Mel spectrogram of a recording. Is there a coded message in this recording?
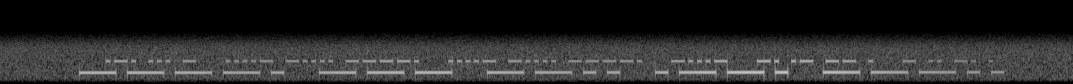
Yes: Morse code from 0.7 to 10.1 s, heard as two keyed tones, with radio static and fading. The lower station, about 10 wpm, 560 Hz: 9OZP8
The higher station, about 28 wpm, 1100 Hz: RST 469 469 <BT> NAME TINE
